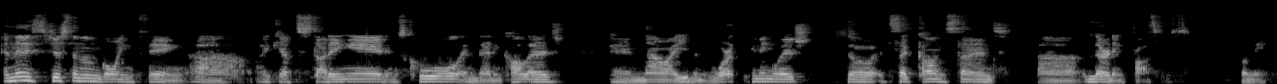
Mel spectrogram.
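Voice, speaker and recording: A man from Chile in his thirties, a video game designer answering interview questions in English, pausing often with fillers and restarts. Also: fairly low pitch, a little hiss or hum, rough recording. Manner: hesitant, many fillers and restarts.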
